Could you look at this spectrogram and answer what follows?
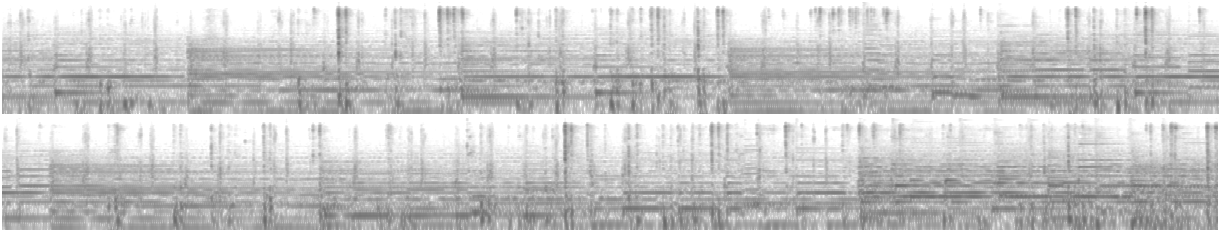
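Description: Someone types on a computer keyboard while writing Python code, with quick irregular clicks all the way through under quiet background music.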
